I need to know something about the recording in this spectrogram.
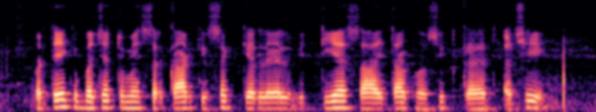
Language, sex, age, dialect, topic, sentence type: Maithili, male, 25-30, Southern/Standard, agriculture, statement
